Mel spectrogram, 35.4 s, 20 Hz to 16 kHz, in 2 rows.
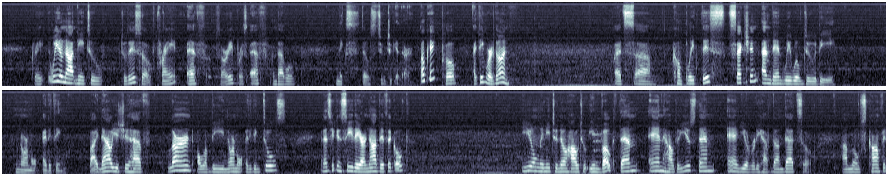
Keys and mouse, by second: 1.2 3, 1.3 middle click, 1.9 shift+middle click, 3.0 f, 3.4 alt+a, 3.5-7.7 drag, 7.7-13.7 middle drag, 13.7-15.4 right drag, 14.1 1, 14.7 click, 14.7 middle click, 15.4-35.3 drag, 15.4 KP_Decimal, 34.0 2, 35.0 g.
